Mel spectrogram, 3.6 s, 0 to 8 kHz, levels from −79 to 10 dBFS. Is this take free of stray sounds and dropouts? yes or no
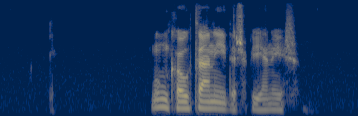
yes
